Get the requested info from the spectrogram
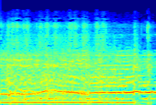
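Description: Live Indian devotional bhajan band playing through a PA: a harmonium melody over a steady low held note that drops out just before the end, with dholak and jingling percussion.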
